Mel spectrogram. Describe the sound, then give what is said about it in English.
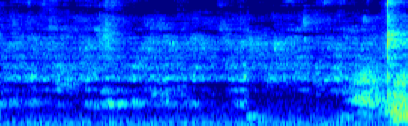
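Six cups of water pour steadily into a pot holding two cups of strawberries, a soft continuous splashing and gurgling, ending with a brief louder splash. “Next, we added six cups of water to our two cups of strawberries.”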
